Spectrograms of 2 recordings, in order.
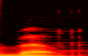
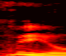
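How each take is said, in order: First: The name has a short 'e' vowel. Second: The name has a long 'ee' vowel. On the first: The speaker calls it right. "or Vel? It's Vel" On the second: The speaker calls it wrong. "Like Veal, I'm not a baby cow"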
